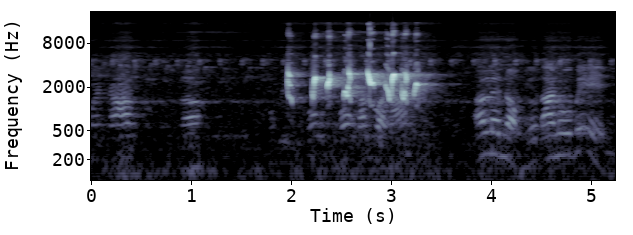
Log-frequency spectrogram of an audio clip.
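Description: Stripe-throated bulbul giving a loud, bubbly burst of quick liquid notes lasting over a second, framed by softer, shorter chattering phrases before and after.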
